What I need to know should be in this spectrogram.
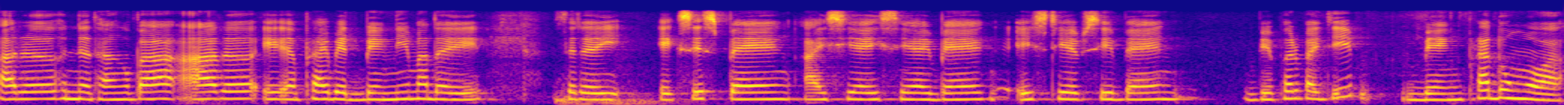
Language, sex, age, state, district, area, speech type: Bodo, female, 18-30, Assam, Kokrajhar, rural, spontaneous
